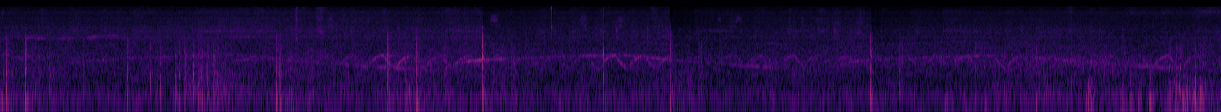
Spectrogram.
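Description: Distant fireworks shells bursting in sharp, irregular bangs every second or few, over an emergency-vehicle siren wailing slowly up and down in pitch about every five seconds.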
